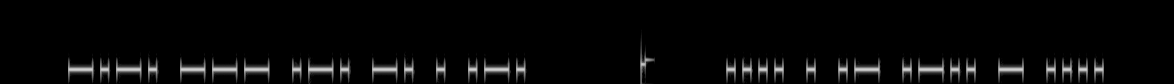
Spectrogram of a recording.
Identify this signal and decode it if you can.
Morse code, heard as a keyed tone, about 16 wpm, 700 Hz. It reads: CORNER HEALTH
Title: Sets of 5 Words - New Word Drill - 15wpm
